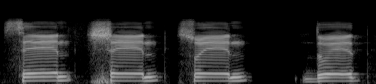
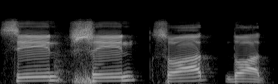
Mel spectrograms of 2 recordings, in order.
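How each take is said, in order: First: सेन, शेन, स्वेन, द्वैत with "ay" vowels; majhul, hypothetical reading. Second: सीन, शीन with long "ee", स्वाद, द्वाद with "aa"; pure vowels: seen, sheen, swaad, dwaad for सीन, शीन, स्वाद, द्वाद; maruf reading. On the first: Teacher shows the unused reading, सेन, शेन in majhul "e". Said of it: "अगर इसको मजहूल पढ़ते तो कैसे पढ़ते". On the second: Teacher models the correct reading, सीन, शीन in maruf vowels. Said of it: "लिहाजा ऐसे पढ़ेंगे". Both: Shown as a demonstration.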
